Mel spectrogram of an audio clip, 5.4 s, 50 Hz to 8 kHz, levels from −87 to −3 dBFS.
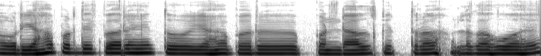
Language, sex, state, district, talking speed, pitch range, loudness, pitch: Hindi, male, Odisha, Nuapada, 175 wpm, 150-165 Hz, -13 LUFS, 150 Hz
